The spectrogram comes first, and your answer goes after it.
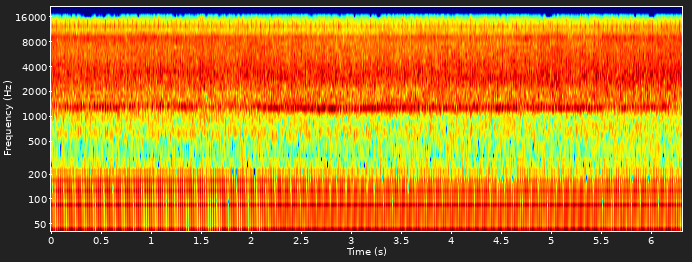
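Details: Toyota Supra Mk3 7MGE turbo conversion after switching from distributor to 2JZ/IS300 coils with stock 7MGTE igniter; starts fine, tach not working; steady even low idle, no misses, ticks or knocks: normal idle.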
